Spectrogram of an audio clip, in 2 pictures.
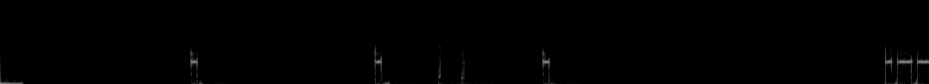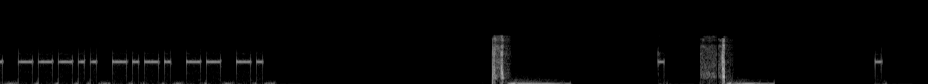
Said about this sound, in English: All I get is a whole bunch of beeps.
